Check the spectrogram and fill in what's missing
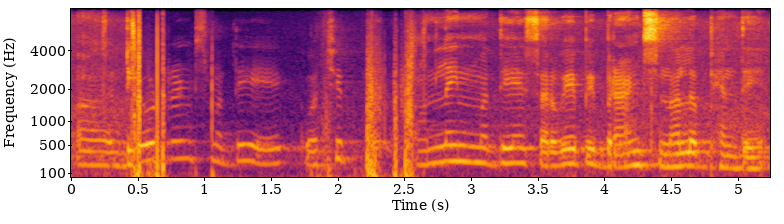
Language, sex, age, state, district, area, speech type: Sanskrit, female, 30-45, Tamil Nadu, Chennai, urban, spontaneous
